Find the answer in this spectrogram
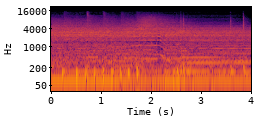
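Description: Live band instrumental passage: electric guitar, bass guitar and drum kit playing together with no vocals, a note sliding down in pitch about halfway through.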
